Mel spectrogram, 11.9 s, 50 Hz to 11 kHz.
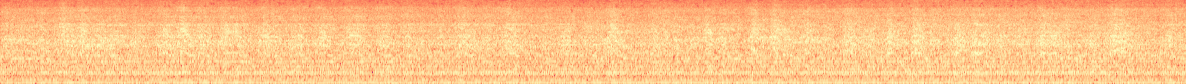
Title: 2007 Nissan Maxima transmission whine noise po746 po826 p1778 po868 warranty inspection Karcheckz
